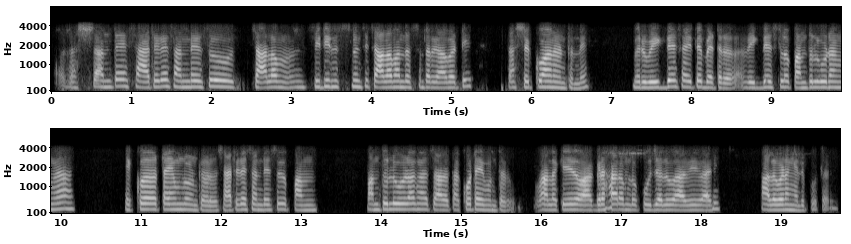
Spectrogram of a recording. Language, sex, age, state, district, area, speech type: Telugu, male, 18-30, Telangana, Vikarabad, urban, conversation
